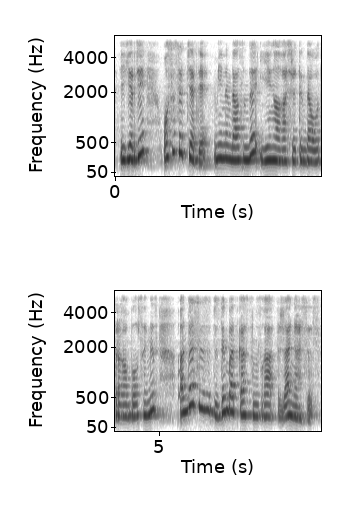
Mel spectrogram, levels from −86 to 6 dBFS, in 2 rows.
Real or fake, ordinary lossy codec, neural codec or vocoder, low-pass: real; none; none; 5.4 kHz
